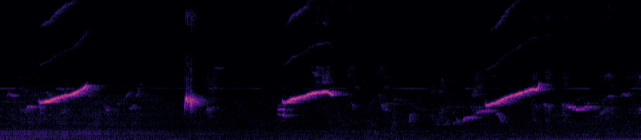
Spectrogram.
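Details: Oriental magpie-robin song to encourage a quiet bird, with loud rising whistled phrases about every two seconds, a sharp chip between them and soft low hum.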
